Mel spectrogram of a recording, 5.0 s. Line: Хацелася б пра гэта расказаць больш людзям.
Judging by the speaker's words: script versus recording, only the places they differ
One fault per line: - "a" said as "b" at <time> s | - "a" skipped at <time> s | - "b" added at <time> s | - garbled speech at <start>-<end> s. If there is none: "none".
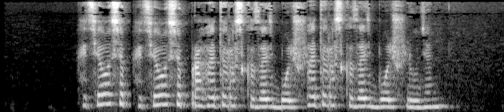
- "хацелася" added at 1.4 s
- "гэта расказаць больш" added at 3.1 s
